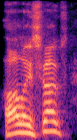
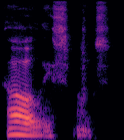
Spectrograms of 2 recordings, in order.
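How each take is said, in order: First: A loud holy smokes, punched out; loud amazed holy smokes; loud exclamation. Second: A slow, hushed holy smokes, drawn out and much softer; hushed stunned holy smokes; quiet awe. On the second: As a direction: breathe it out low and slow in disbelief. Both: Real, not acted. Host reacting to chat.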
